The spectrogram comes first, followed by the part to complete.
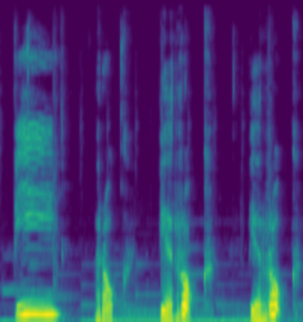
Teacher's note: So stress on the second syllable.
